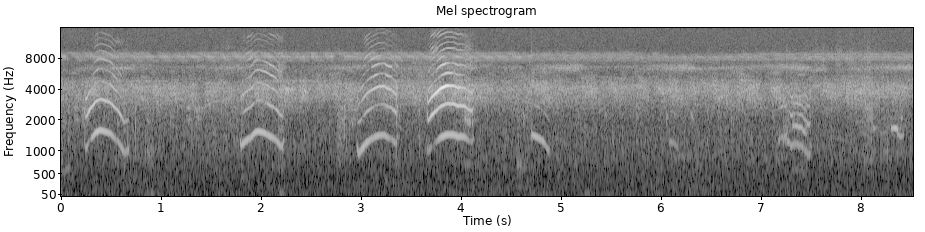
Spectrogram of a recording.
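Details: Stray mother cat trying to take her kitten outside, high arched meows repeated roughly every second or two, several louder in the first four seconds, over a steady hiss of outdoor background noise.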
